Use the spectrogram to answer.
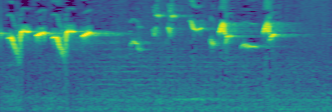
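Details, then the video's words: Seychelles magpie-robin singing five quick, swooping whistled notes, then a varied run of higher chirps and slurred phrases; nothing else stands out. "Birds chirping sound effect - Beautiful bird singing and dancing| Seychelles magpie-robin"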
